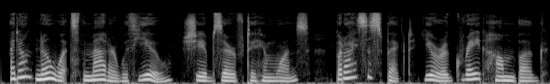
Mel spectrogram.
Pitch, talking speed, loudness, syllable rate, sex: 200 Hz, 220 wpm, -19 LUFS, 5.3 syllables/s, female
